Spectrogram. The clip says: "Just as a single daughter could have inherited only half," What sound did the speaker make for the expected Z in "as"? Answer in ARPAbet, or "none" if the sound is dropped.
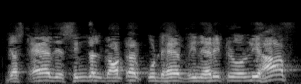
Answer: Z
